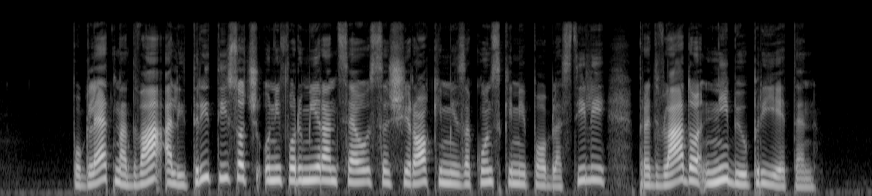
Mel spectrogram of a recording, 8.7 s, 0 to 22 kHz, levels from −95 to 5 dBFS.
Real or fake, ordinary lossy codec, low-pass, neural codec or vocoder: real; none; 14.4 kHz; none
